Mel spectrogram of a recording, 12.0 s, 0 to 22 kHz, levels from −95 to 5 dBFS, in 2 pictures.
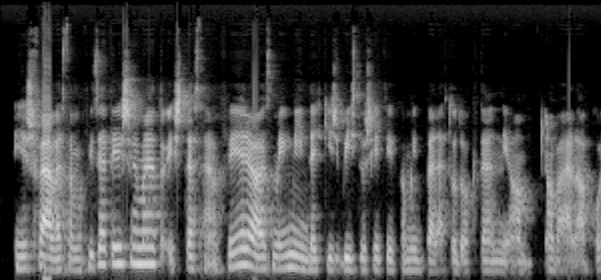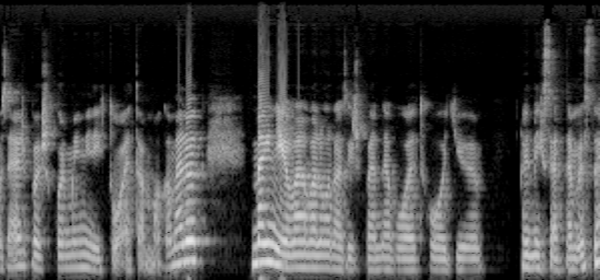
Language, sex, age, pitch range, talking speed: Hungarian, female, 30-49, 160-205 Hz, 185 wpm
